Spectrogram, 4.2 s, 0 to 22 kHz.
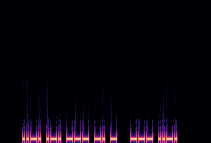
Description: Morse code, heard as a keyed tone, about 30 wpm, 700 Hz. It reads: FRONT OF
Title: Sets of 2 Words 30wpm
